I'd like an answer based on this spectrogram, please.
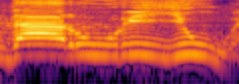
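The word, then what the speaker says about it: ضروري: Maka ilmu yang dinisbahkan daruriyu. Mana cara baca? Jadi daruriyu yang betul.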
